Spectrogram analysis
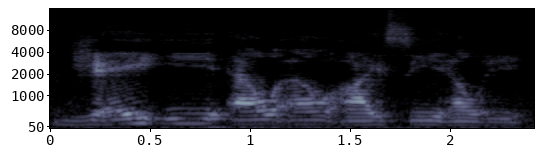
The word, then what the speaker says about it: Jellicle: It's Jellicle. I thought it was like Jellicle as in Angelical. You just remove an. Yikes.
